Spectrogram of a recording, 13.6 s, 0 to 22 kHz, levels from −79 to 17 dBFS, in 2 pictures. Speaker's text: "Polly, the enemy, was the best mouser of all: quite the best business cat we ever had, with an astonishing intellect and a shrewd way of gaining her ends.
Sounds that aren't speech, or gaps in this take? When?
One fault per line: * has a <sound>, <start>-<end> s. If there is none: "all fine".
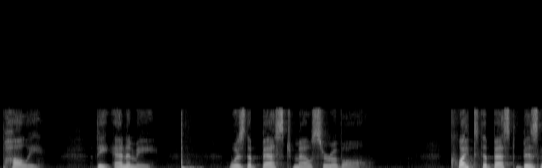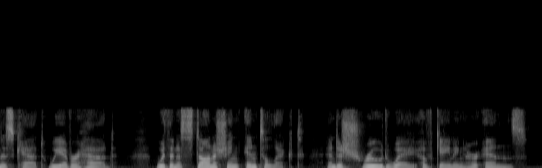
* has a thud, 2.3-2.6 s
